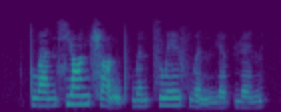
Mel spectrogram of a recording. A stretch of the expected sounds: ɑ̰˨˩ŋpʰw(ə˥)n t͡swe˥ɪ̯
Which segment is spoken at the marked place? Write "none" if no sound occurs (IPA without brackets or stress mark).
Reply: ə˦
